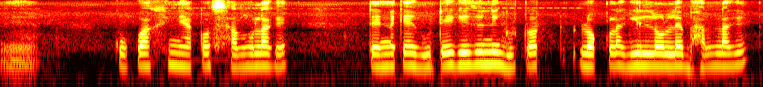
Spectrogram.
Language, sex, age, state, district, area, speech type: Assamese, female, 60+, Assam, Dibrugarh, rural, spontaneous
